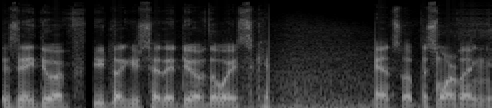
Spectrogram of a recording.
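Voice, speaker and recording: A man speaks at a medium pitch in a bright, sharp tone. His intonation stays monotone and flat. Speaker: esports caster. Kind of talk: live commentary. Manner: loud.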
